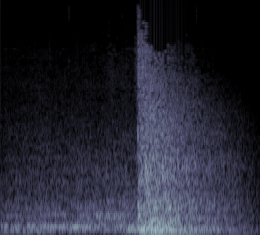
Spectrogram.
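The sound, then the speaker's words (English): Over a steady low rumble, heavy theater doors shut with a single loud thud about halfway through, as ticket holders are inside for an opening ceremony; the boom lingers and fades slowly afterward. No one speaks. “I've just gotten inside, and not a moment too soon as the doors are closing.”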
